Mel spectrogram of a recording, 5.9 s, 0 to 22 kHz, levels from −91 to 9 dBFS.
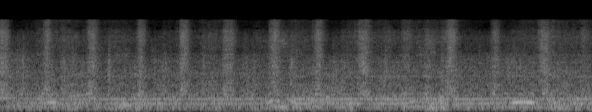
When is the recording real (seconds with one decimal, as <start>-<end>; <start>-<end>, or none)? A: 0.0-5.9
